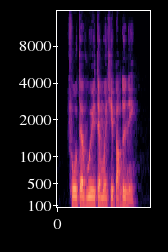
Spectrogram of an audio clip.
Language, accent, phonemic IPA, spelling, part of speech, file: French, France, /fot a.vwe ɛ.t‿a mwa.tje paʁ.dɔ.ne/, faute avouée est à moitié pardonnée, proverb, LL-Q150 (fra)-faute avouée est à moitié pardonnée.wav
- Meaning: a fault confessed is half redressed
